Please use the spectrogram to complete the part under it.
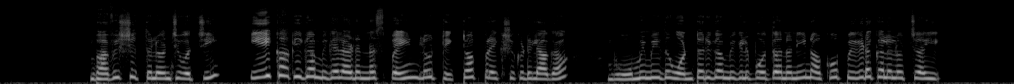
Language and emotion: Telugu, fearful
